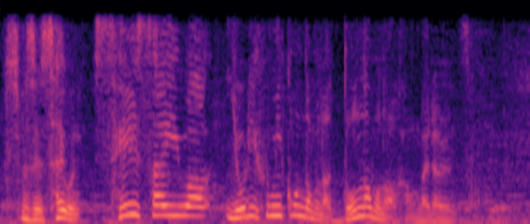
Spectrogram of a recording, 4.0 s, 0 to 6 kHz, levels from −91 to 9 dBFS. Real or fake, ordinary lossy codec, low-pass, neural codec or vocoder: real; none; 5.4 kHz; none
